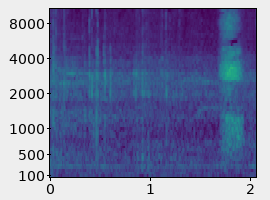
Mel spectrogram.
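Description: Store room tone: a steady low hum under a faint background wash, with a brief burst of noise near the end.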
